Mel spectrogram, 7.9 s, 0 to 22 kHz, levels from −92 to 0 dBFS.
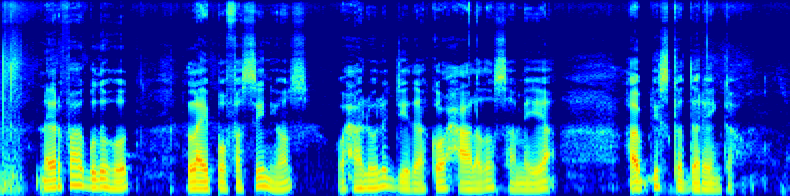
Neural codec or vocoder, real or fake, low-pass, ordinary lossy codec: none; real; none; none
